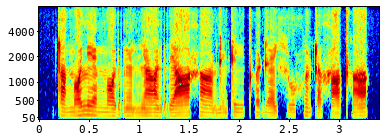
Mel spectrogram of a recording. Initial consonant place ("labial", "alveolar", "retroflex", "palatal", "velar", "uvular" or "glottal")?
retroflex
